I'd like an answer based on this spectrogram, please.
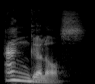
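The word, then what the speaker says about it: ἄγγελος: For instance, the double G in Greek had a special pronunciation. The word that looked like aggelos was really angelos.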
